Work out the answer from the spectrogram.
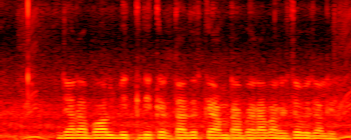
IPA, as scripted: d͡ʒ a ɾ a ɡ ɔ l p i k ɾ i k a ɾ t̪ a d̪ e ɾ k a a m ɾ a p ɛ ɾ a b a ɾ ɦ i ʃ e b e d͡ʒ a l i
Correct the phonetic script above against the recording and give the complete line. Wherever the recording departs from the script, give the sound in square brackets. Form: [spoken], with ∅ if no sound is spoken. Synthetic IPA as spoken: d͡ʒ a ɾ a [b] ɔ l [b] i k ɾ i k [e] ɾ t̪ a d̪ e ɾ k [e] a m ɾ a [b] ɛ ɾ a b a ɾ ɦ i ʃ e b e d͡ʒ a l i

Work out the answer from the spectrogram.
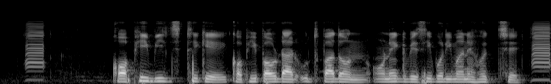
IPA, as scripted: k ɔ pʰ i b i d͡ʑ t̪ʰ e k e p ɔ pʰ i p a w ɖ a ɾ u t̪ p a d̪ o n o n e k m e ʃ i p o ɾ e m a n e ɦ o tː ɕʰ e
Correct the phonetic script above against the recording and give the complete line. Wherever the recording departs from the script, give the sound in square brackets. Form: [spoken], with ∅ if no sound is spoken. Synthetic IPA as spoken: k ɔ pʰ i b i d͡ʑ t̪ʰ e k e [k] ɔ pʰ i p a w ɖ a ɾ u t̪ p a d̪ o n [ɔ] n e k [b] e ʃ i p o ɾ [i] m a n e ɦ o tː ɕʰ e

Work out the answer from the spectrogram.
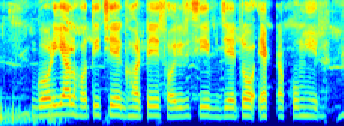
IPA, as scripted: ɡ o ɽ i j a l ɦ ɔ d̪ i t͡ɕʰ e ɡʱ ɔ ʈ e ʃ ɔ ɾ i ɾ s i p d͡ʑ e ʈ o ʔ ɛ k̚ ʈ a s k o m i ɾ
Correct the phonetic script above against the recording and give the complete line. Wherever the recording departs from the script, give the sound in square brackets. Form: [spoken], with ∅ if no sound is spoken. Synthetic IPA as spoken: ɡ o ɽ i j a l ɦ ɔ [t̪] i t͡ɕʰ e ɡʱ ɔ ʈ e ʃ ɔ ɾ i ɾ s i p d͡ʑ e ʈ o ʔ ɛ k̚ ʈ a [∅] k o m i ɾ

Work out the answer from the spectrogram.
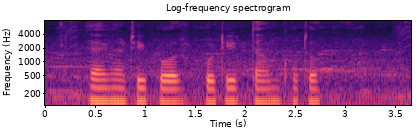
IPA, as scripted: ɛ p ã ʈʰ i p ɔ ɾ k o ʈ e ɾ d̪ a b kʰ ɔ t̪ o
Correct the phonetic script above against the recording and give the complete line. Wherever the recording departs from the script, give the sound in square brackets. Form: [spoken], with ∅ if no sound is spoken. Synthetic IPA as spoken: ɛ [k] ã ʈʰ i p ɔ ɾ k o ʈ [i] ɾ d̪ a [m] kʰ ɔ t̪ o

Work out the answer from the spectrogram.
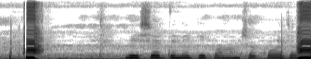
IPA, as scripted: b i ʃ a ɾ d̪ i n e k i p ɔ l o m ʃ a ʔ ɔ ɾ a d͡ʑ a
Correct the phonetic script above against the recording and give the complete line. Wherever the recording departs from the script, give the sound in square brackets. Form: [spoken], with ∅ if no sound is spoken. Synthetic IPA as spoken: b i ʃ [e] ɾ d̪ i n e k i p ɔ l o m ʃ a [k] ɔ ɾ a d͡ʑ a

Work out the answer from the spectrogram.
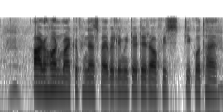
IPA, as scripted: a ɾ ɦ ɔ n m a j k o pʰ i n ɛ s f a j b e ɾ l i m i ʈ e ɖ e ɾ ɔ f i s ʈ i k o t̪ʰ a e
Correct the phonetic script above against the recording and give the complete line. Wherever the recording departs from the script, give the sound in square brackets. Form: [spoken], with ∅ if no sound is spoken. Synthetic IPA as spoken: a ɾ ɦ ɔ n m a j k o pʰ i n [a] s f a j b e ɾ l i m i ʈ e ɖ e ɾ ɔ f i s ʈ i k o t̪ʰ a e

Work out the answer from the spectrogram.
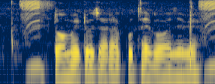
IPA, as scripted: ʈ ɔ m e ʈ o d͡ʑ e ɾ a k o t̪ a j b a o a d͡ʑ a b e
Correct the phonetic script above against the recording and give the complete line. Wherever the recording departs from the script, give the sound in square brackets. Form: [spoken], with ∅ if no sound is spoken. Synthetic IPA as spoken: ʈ ɔ m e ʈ o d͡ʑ [a] ɾ a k o [t̪ʰ] a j [p] a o a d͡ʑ a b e

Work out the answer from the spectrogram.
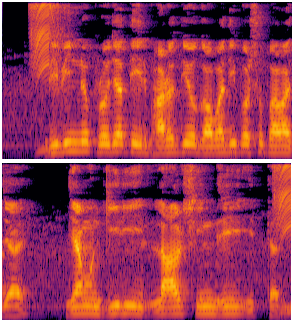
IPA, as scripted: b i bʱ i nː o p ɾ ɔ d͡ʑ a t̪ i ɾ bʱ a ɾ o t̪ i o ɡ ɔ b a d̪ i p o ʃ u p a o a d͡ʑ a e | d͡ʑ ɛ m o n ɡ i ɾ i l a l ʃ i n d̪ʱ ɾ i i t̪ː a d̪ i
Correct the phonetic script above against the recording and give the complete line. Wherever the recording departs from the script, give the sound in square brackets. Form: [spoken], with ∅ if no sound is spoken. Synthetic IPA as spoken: b i bʱ i nː o p ɾ [o] d͡ʑ a t̪ i ɾ bʱ a ɾ o t̪ i o ɡ ɔ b a d̪ i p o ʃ u p a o a d͡ʑ a e | d͡ʑ ɛ m o n ɡ i ɾ i l a l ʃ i n d̪ʱ ɾ i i t̪ː a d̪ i

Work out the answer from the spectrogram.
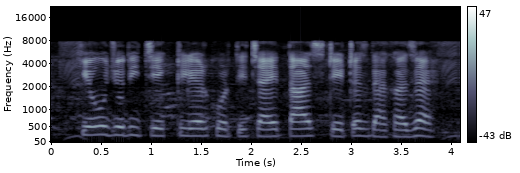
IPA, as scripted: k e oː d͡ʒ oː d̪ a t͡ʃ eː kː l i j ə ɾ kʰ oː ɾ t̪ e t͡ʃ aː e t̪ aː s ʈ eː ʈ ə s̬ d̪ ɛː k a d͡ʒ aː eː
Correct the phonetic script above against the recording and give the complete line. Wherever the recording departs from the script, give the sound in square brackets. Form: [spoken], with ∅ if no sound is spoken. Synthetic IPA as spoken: k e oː d͡ʒ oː d̪ [i] t͡ʃ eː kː l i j ə ɾ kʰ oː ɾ t̪ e t͡ʃ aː e t̪ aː s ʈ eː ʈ ə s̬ d̪ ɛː [kʰ] a d͡ʒ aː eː

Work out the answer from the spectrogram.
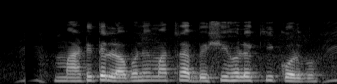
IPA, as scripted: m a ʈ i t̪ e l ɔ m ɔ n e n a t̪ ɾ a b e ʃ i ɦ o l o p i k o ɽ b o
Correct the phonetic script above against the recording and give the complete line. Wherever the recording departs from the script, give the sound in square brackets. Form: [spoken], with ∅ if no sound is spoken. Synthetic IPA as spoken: m a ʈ i t̪ e l ɔ [b] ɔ n e [m] a t̪ ɾ a b e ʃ i ɦ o l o [k] i k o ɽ b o

